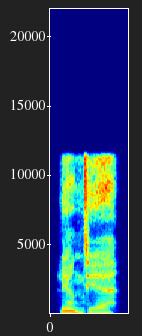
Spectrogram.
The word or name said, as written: 谅解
